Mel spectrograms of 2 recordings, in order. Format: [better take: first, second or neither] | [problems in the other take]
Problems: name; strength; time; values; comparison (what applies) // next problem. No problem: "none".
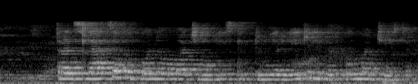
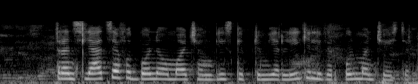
second | room echo; dies away in 0.9 s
